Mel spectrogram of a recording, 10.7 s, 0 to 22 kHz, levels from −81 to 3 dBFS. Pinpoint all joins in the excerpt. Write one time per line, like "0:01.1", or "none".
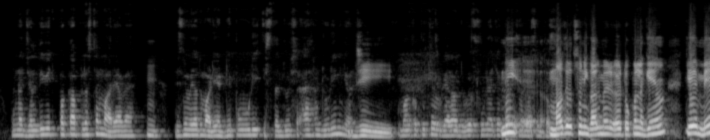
none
